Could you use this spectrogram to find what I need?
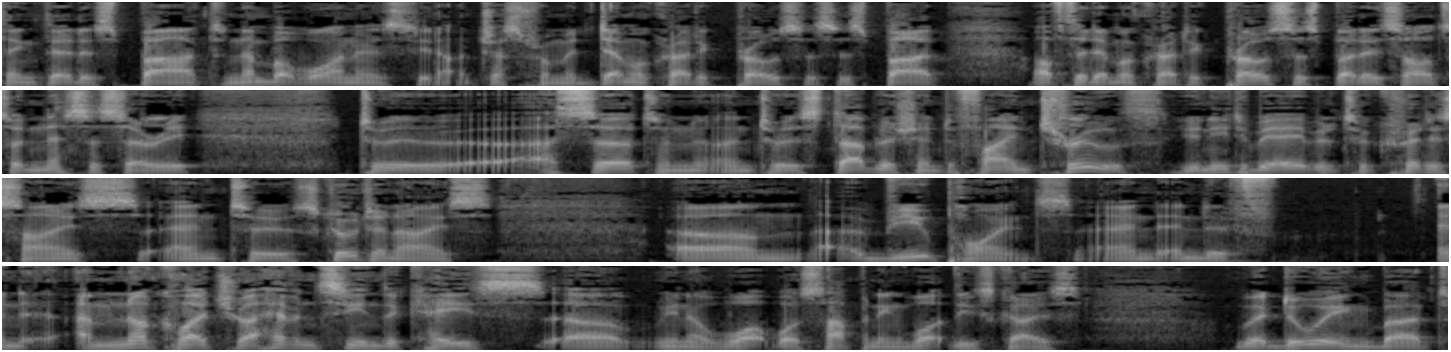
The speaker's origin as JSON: {"language": "English", "region": "North Rhine-Westphalia", "country": "Germany", "second_language": "English", "said": "these raids were done in my home state, I think in North Rhine-Westphalia."}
